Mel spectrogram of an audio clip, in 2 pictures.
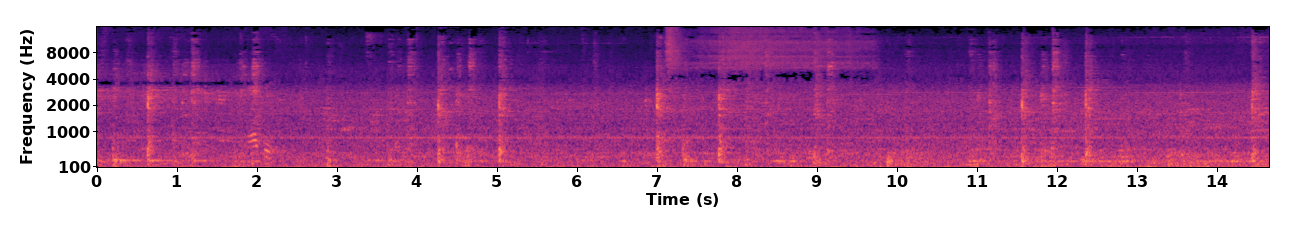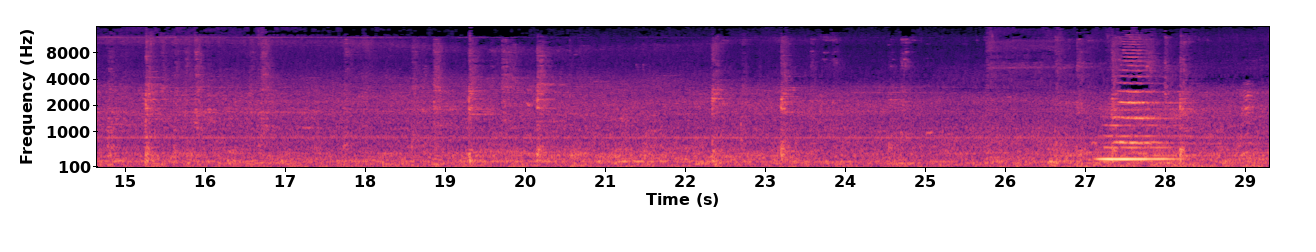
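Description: Running noise of trains on rails, heard from the open door of a moving suburban local alongside an express: a steady rumble with irregular clicks and clatter of wheels over rail joints. Near the end a train horn sounds once, briefly, the loudest sound.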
